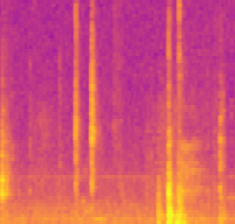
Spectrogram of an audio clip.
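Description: Mostly quiet, with a few faint, sharp clicks about a second in and a short, soft sound near the end.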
